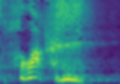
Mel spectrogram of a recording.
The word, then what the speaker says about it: halak: The Hebrew word for walk is halak. And the key to Hebrew pronunciation is here. It's in the guttural. It's halak.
